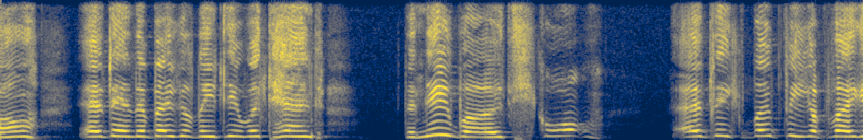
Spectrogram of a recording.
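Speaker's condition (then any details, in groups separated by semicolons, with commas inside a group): Cerebral palsy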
